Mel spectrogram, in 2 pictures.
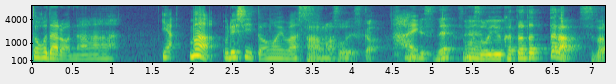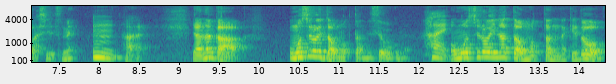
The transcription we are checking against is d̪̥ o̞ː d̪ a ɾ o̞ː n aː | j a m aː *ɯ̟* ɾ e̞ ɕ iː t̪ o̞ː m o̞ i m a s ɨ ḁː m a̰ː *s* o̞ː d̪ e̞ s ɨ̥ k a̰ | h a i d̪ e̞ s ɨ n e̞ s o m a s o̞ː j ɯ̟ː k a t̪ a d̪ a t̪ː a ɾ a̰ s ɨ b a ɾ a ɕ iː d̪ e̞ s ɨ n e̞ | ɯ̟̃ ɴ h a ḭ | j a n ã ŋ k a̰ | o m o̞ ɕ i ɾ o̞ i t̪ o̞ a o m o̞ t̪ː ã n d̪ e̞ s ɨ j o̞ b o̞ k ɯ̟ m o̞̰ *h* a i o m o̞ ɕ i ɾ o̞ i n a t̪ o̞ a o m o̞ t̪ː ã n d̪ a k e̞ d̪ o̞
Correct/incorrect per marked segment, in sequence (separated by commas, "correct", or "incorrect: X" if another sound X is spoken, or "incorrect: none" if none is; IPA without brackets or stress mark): correct, correct, correct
